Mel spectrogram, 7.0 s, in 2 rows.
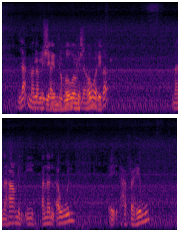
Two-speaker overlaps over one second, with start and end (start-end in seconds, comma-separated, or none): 0.6-2.0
